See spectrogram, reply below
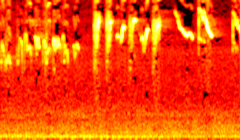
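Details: Short burst of lively white-eye 'ngalas' singing, used to stimulate other white-eyes. Fast, wavering mid-high twitters give way to sharper high chirps and a few looping down-slurred whistles.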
